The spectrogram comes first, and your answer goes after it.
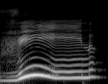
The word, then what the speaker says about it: Wien: you have this word, it is called Wien because you have IE, but this word is pronounced as Wein because you have E first and then I, followed by I.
